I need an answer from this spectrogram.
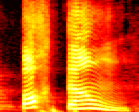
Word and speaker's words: portão: Então, aqui temos o exemplo da palavra portão. E aí, onde podemos identificar? Portão. Em portão, a sílabazinha tão é a mais forte, não é? É a que a gente precisa de mais força para pronunciar. E na palavra vestido?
